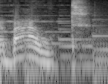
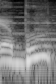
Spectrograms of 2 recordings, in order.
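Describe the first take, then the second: First: It has the speaker's own plain 'abowt' vowel. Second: It has a strong stereotyped Canadian 'aboot' vowel.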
